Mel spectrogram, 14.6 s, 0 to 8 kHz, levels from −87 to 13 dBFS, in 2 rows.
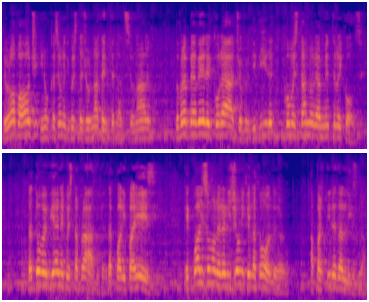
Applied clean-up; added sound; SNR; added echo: none; Snare drum; 19 dB; reverberation time 1.0 s.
